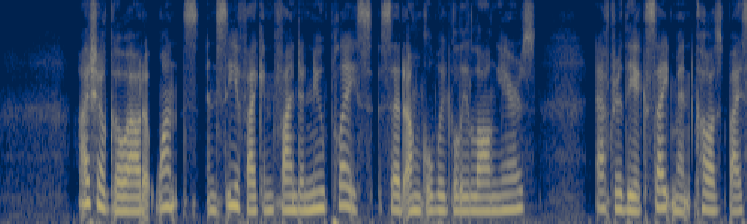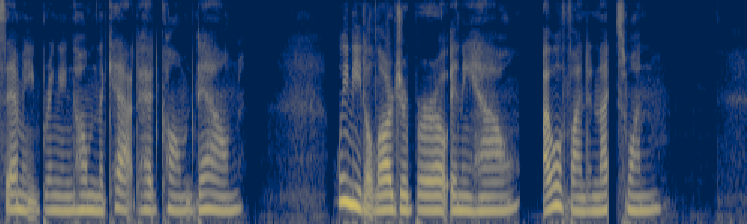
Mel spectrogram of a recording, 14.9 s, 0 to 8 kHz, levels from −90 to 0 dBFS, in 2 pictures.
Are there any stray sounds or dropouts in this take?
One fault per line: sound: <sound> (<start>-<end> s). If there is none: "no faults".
sound: dropout (13.5-13.6 s)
